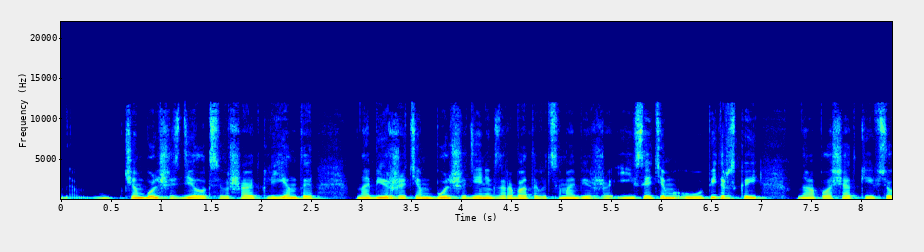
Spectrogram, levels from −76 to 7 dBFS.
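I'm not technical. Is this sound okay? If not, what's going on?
Yes, this sound is okay: it's speech carried over an ordinary online call, and nothing has gone wrong with it.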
